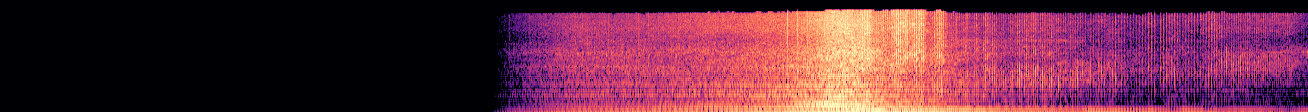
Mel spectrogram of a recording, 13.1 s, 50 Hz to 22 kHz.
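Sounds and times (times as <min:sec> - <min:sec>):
atv engine driving past: 0:05.0 - 0:13.0.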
